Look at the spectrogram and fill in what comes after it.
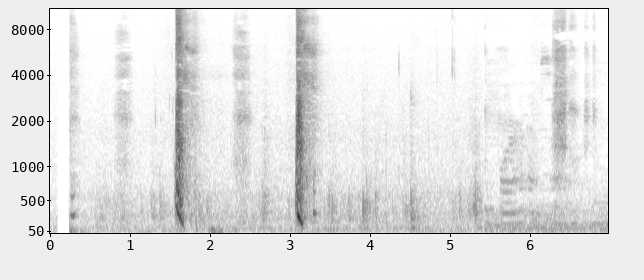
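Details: Infant sneezing twice in a quiet room, sharp ordinary sneezes, with adults saying "bless you" and laughing afterward.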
